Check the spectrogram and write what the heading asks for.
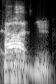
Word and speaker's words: Arkadin: Arkadin. – Arkadin. Thank you. See, there's my lazy American voice taking out the opportunity to relax around the big ah sound.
